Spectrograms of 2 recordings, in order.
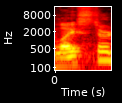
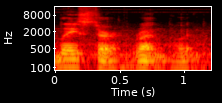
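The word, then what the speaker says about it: Leicester: I mean, in Lyster. No, no, no. It was in No, he lives in Lester.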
